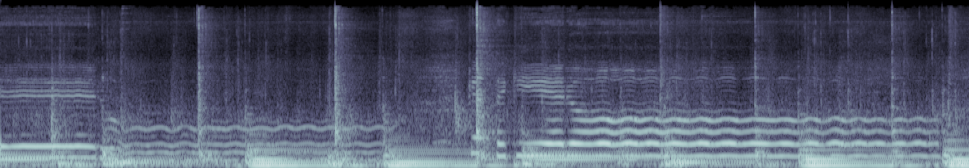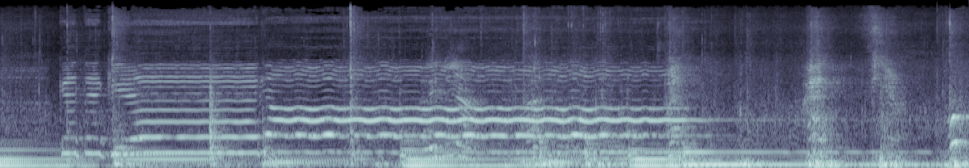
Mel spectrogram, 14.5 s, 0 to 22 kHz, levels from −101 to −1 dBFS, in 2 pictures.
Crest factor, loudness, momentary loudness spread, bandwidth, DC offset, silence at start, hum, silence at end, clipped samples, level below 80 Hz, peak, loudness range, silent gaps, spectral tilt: 16 dB; -23 LUFS; 8 LU; 19 kHz; under 0.1%; 0 s; none; 0 s; under 0.1%; -30 dBFS; -6 dBFS; 5 LU; none; -7 dB/octave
